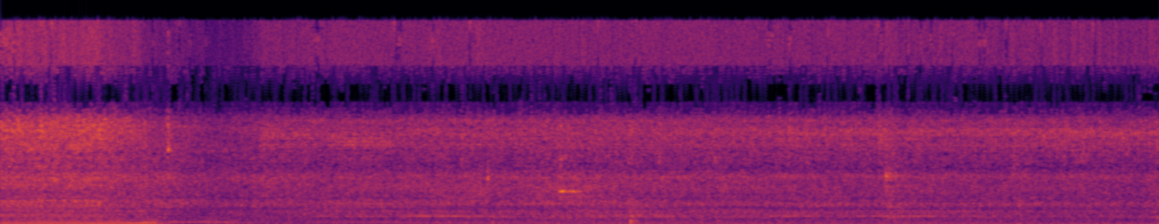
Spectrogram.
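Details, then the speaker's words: Mazda ND Miata after engine and transmission swap to lower-mileage engine (old one damaged by skipped timing chain): brief crank with fuel priming, then smooth steady idle, no knocks or rattles; healthy. "that's very good news the car has started without an issue had to Prime the fuel a little bit engine sounds good though and it started quickly"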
